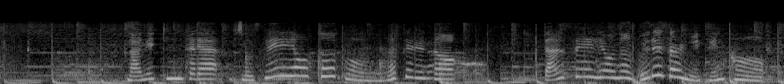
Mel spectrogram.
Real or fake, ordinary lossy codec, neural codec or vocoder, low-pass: fake; Opus, 16 kbps; codec, 16 kHz, 1 kbps, X-Codec, HuBERT features, trained on balanced general audio; 7.2 kHz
